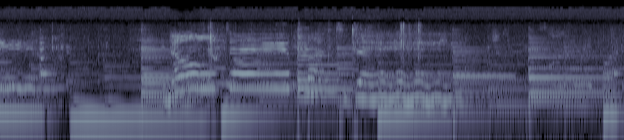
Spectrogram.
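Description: Live acoustic guitar accompanying a woman singing, with low plucked notes changing about once a second under a voice that slides between notes and wavers with vibrato.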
